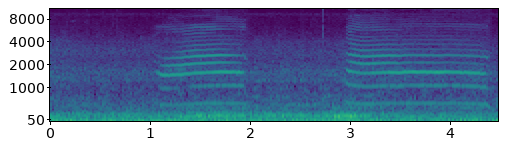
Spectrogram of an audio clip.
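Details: Outdoors, a white stray cat gives two drawn-out, tonal meows about a second each, even in pitch with a faint downward slide, against a steady low hum of street noise.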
